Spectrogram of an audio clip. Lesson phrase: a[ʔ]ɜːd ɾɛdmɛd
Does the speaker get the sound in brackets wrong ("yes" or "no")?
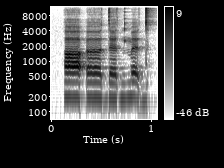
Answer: no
